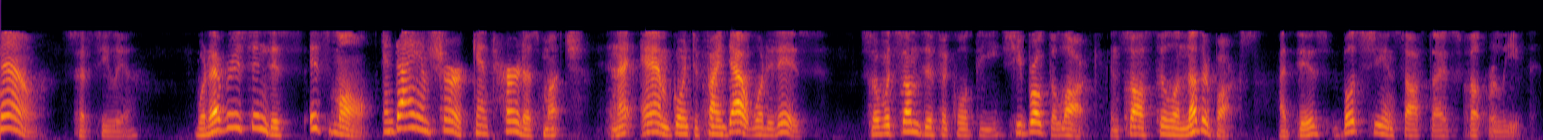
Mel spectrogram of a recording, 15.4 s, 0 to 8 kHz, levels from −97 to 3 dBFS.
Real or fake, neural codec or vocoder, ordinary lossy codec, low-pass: fake; codec, 24 kHz, 0.9 kbps, DualCodec; AAC, 16 kbps; 7.2 kHz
